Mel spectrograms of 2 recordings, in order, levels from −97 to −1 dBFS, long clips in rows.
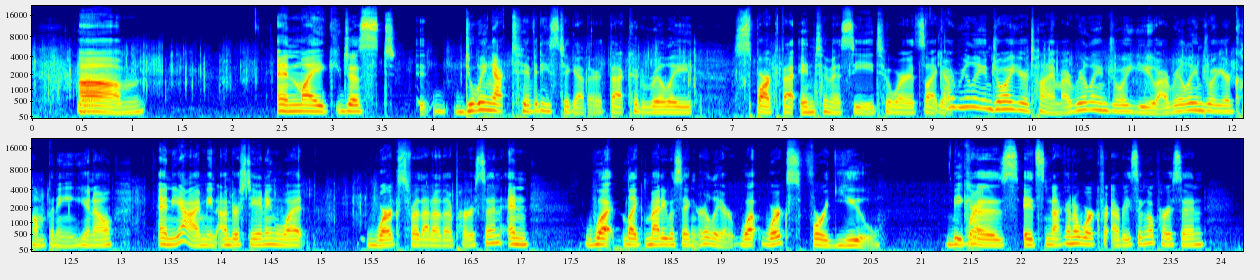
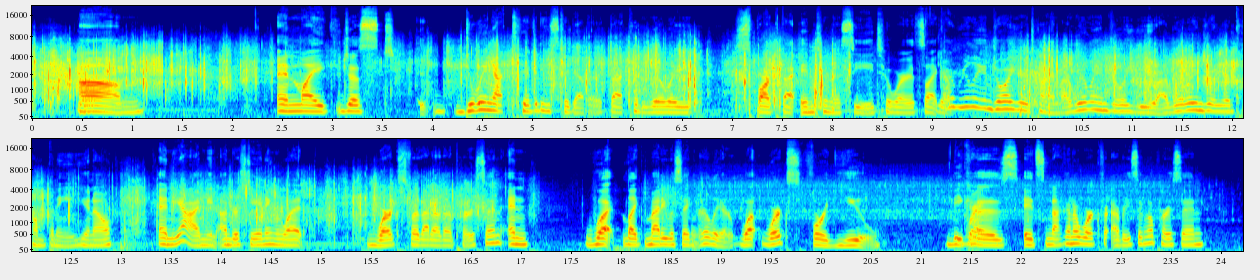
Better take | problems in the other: first | household noises; loud; throughout; 2 dB below the speech; faint in the first

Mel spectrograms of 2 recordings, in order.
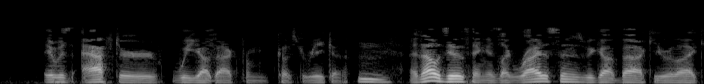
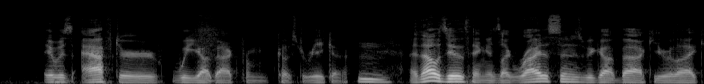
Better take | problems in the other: second | garbled, watery; badly; nothing above 5.5 kHz; slightly in the second

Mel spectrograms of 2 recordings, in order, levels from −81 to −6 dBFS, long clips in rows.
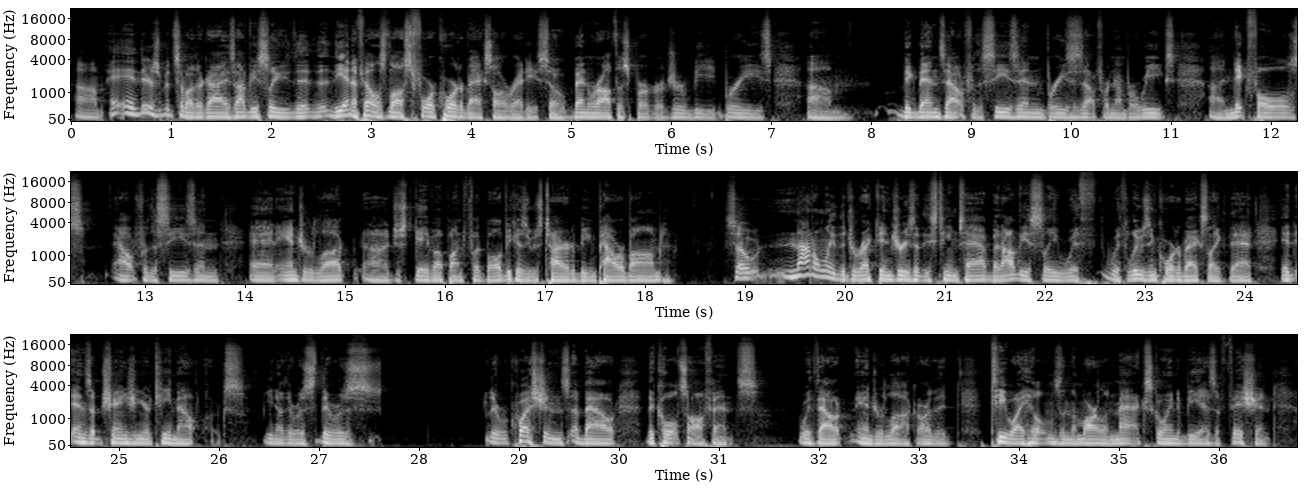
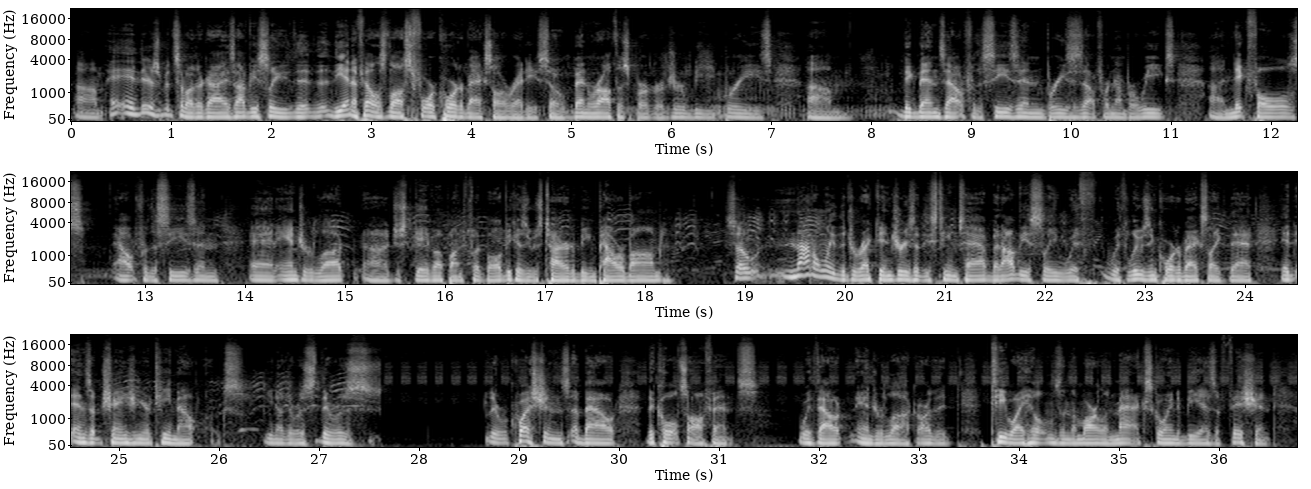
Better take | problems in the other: first | animal sounds; faint; throughout; 25 dB below the speech

